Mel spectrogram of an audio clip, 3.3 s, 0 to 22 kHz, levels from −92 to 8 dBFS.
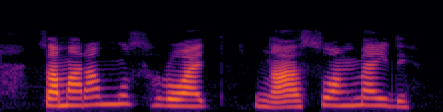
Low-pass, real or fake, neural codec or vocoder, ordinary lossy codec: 7.2 kHz; real; none; Opus, 24 kbps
